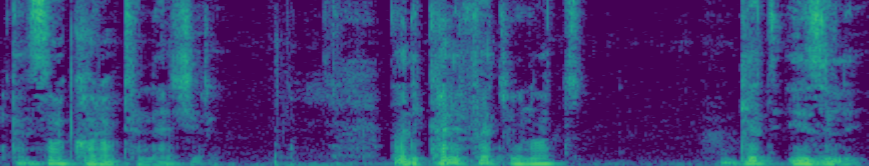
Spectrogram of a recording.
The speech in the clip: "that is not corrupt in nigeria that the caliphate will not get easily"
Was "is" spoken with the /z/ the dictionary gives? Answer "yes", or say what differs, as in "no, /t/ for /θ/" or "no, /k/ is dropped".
no, /s/ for /z/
